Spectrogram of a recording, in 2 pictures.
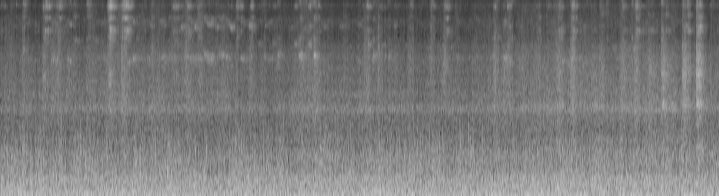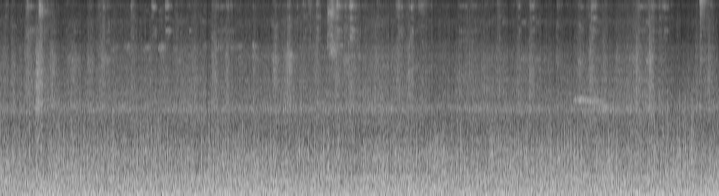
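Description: Passenger train running through a narrow rock tunnel: a loud, steady rumble of wheels on rail, with a few clicks around the middle and a brief high wheel squeal near the end.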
